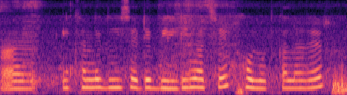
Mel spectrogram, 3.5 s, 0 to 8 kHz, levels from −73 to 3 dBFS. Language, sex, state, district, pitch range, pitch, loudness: Bengali, female, Tripura, West Tripura, 240-260 Hz, 255 Hz, -15 LUFS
